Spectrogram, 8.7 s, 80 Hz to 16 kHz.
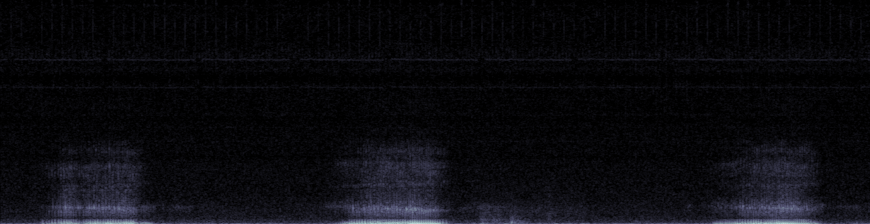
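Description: Loud, deep rattling snores on each breath in, about 16 a minute with quiet pauses between; steady adult snoring during sleep.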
